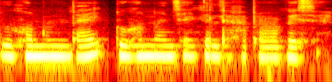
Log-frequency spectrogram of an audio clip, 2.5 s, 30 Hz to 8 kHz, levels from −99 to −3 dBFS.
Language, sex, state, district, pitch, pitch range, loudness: Assamese, male, Assam, Kamrup Metropolitan, 180 Hz, 170-180 Hz, -14 LUFS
